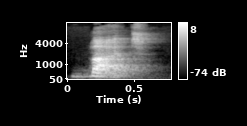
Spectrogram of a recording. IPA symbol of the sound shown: ʌ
